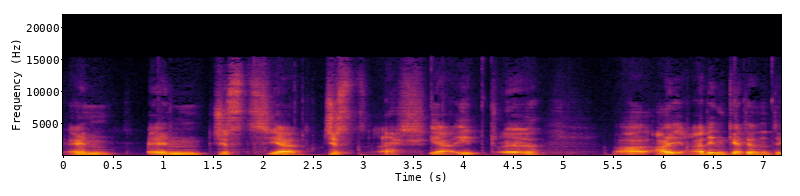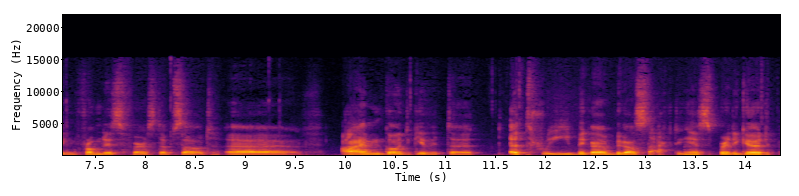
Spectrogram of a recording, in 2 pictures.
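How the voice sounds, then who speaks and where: A man's voice: mid-range voice, slow, a little mellow. A man co-hosting a casual TV review show, teasing and hesitant, restarting his sentences often. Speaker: podcast co-host.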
